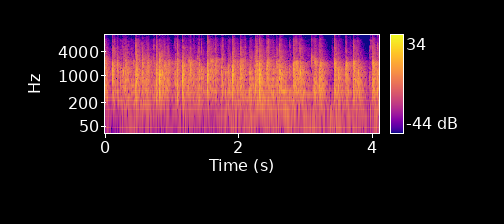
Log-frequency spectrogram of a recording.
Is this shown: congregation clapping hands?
yes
